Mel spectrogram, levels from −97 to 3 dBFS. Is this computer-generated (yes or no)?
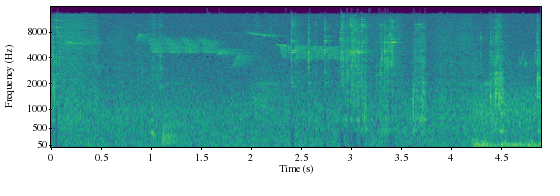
no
